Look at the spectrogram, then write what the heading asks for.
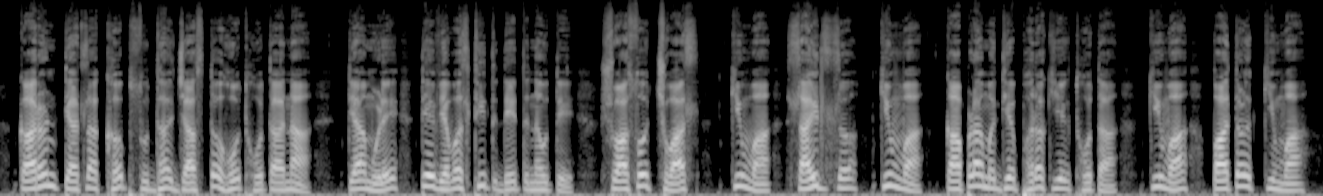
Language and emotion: Marathi, neutral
